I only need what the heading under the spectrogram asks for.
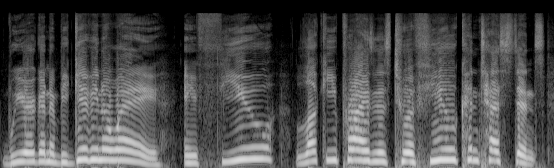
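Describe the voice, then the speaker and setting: A hyped arena announcer for monster truck night, as a man puts him on, pitched very high and stretching every word out slowly. The showman hype comes through clean and smooth on a dry, close mic with no room around it. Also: darkish tone, dry recording. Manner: drawn-out, booming showman hype. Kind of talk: improvised announcer role-play.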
